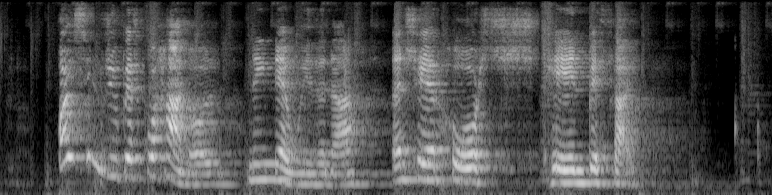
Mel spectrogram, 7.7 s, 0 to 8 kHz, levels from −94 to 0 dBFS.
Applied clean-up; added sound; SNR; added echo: neural separator model SepFormer DNS4.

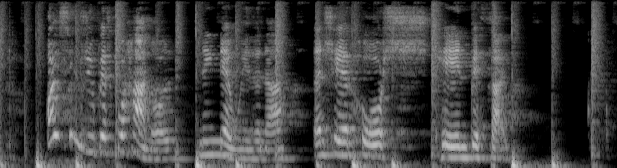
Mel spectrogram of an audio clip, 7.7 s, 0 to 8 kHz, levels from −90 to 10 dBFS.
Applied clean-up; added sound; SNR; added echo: classical method WPE with log-MMSE.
